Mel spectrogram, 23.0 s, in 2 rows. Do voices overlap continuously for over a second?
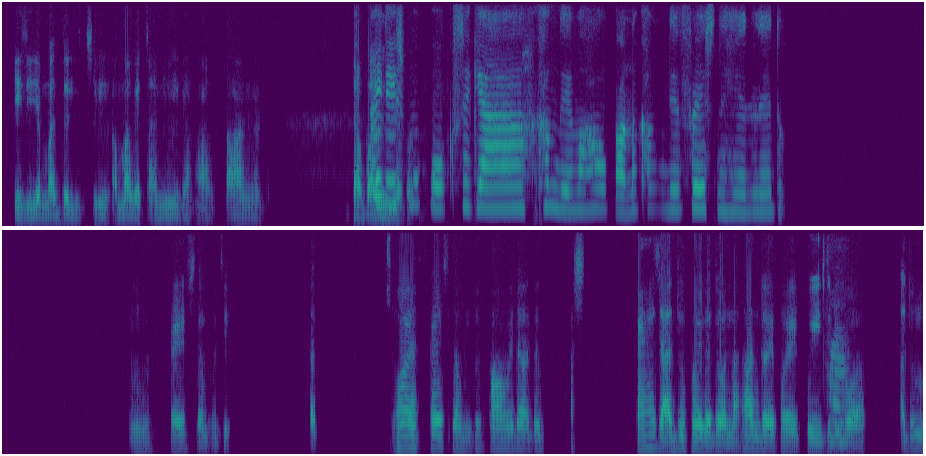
No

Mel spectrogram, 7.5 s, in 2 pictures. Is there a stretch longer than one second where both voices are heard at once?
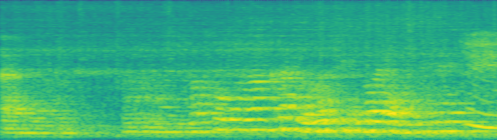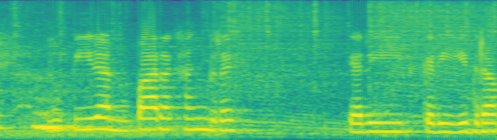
No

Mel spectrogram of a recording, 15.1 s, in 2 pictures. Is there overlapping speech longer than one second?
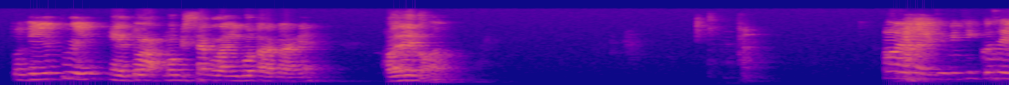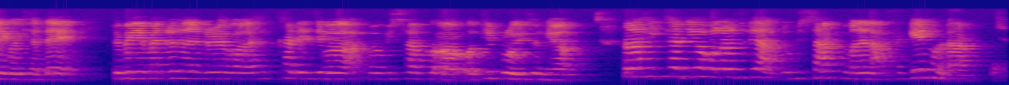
No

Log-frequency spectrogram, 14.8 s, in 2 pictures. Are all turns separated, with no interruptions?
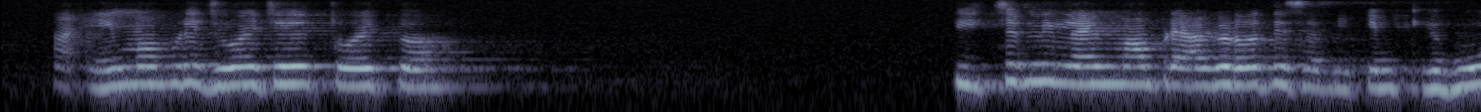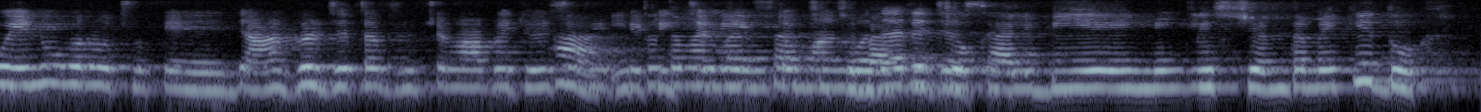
No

